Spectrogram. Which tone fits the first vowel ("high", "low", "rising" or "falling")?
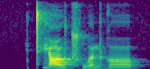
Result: falling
